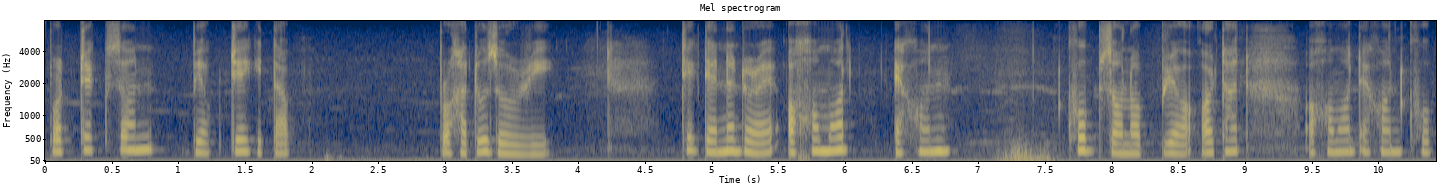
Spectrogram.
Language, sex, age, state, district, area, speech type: Assamese, female, 18-30, Assam, Dibrugarh, rural, spontaneous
